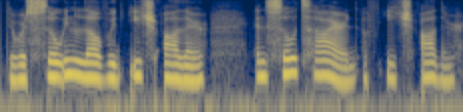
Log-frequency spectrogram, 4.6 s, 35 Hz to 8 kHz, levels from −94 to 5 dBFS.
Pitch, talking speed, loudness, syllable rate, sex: 185 Hz, 170 wpm, -16 LUFS, 4.9 syllables/s, female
